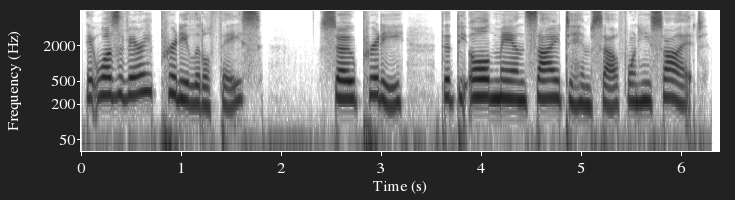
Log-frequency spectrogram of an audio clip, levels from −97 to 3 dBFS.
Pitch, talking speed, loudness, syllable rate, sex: 245 Hz, 190 wpm, -16 LUFS, 5.0 syllables/s, female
